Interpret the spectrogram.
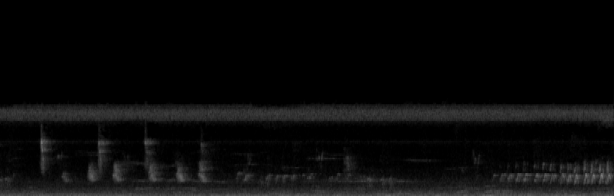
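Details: Blue-throated bee-eaters giving a quick run of sharp, downslurred chirps about three per second, then softer buzzy trilled notes, against a steady high-pitched insect whine and low rumbling background noise.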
